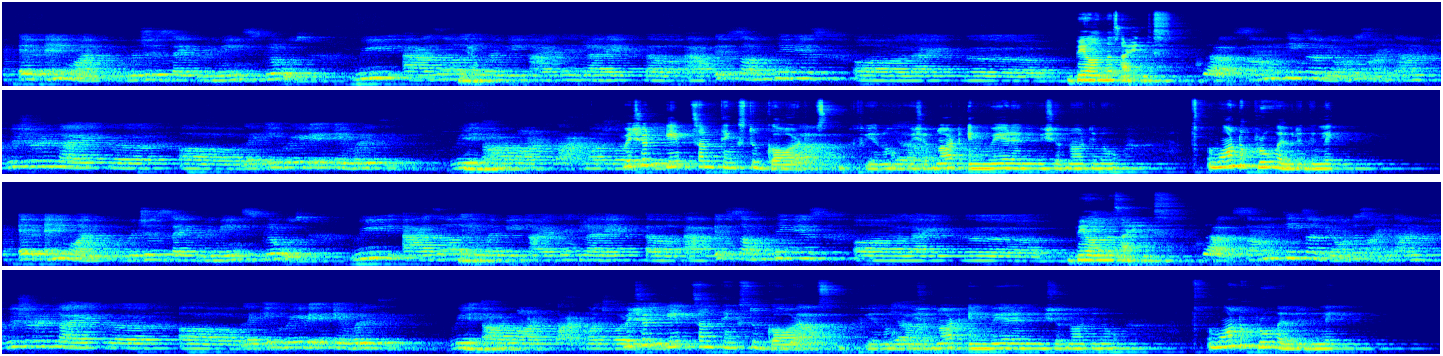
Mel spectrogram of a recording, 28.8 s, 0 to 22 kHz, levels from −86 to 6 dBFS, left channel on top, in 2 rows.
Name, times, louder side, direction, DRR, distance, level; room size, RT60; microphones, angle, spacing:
voice 1, 0.2-6.2 6.4-9.4 9.6-10.4 10.7-11.2 12.0-18.4 18.9-21.0 22.3-22.6 23.2-23.6, right 1 dB, 70° right, -7 dB, 1.2 m, -35 dB
voice 2, 10.7-11.7 19.0-19.5 20.6-22.5 22.7-25.6 26.4-27.7, left 3 dB, 65° left, 9 dB, 0.5 m, -29 dB
9.7 x 5.3 x 2.9 m, 1.3 s
head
